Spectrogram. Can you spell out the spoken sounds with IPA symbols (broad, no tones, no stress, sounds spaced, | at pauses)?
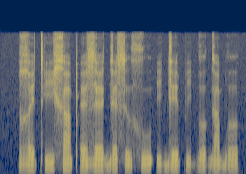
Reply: ʁ e tʼ i x a pʼ ɛ z ɛ ɡ ɛ s ɯ x u ʔ i ɡ e p i ɠ ɤ ɡ a b ɤ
